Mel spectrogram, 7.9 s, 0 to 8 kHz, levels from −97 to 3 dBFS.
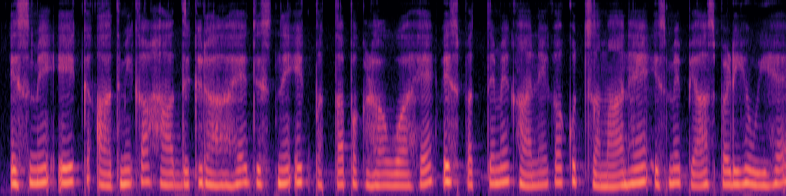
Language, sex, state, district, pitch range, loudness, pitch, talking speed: Hindi, male, Uttar Pradesh, Jyotiba Phule Nagar, 185-220 Hz, -31 LUFS, 200 Hz, 215 wpm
